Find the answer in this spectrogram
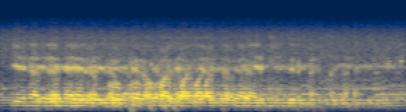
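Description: Live wedding music: a voice with a wavering, ornamented pitch over steady sustained accompaniment.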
